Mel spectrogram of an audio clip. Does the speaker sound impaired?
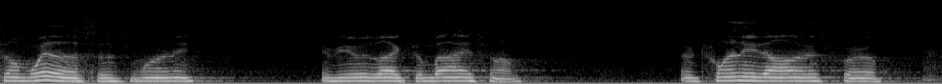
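Yes: Lou Gehrig's disease; onset with loss of strength first thought due to Parkinson's, given 3 to 5 years to live.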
